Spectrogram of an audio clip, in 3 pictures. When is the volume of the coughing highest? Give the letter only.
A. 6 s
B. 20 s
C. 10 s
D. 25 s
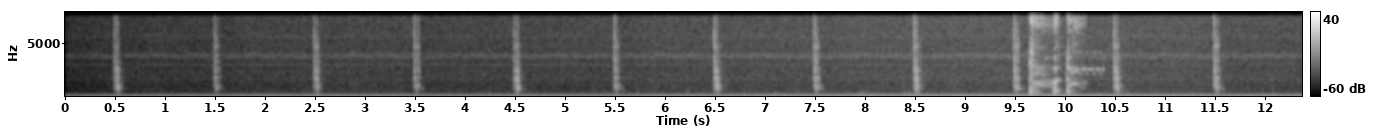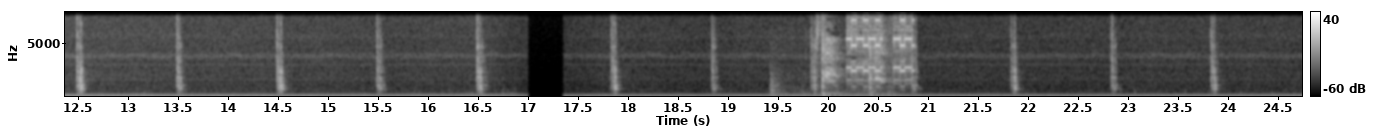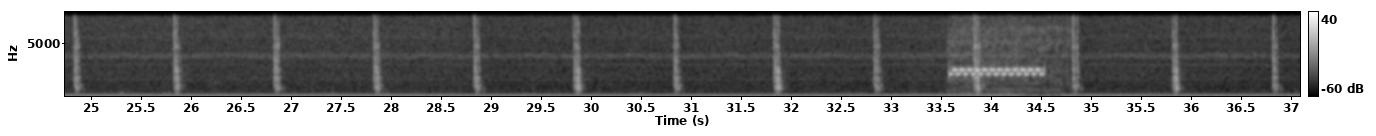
C.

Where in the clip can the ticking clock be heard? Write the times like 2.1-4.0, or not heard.
0.0-37.0.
